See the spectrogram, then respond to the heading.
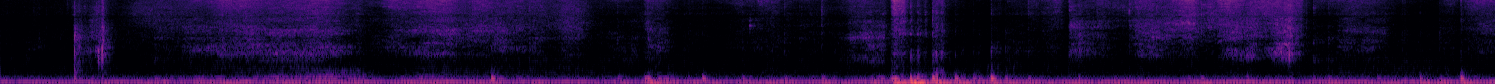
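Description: Fingertips rub and trace along the glossy paper pages of an open catalog showing a bedroom spread. Soft, papery swishes and faint scratchy strokes sit over a steady low hum, with a slightly louder rustle near the middle. The sound stays quiet and close throughout.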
